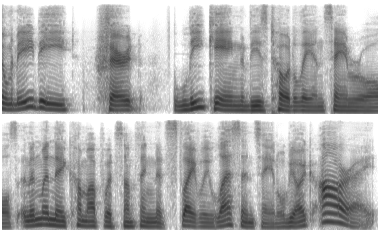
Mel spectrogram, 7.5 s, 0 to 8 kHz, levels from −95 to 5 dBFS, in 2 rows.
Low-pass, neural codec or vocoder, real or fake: 7.2 kHz; codec, 16 kHz, 0.5 kbps, X-Codec, HuBERT features, trained on LibriSpeech; fake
